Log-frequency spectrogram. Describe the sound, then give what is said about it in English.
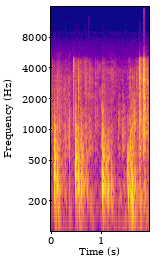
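Knocking at a door: a steady series of dull, muffled thuds at regular intervals, with a quicker cluster of raps at the end, moderately loud. “Someone at the door.”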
